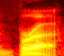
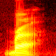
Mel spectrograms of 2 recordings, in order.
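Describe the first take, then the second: First: Said in the usual way. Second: "bruh" punched out louder as a fed-up dog; exasperated bruh. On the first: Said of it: "I'd translate that into". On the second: Shown as a demonstration. Owner replaying the dog's bark, a loud exasperated "bruh". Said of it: "listen to that again".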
